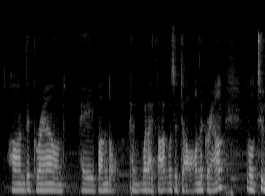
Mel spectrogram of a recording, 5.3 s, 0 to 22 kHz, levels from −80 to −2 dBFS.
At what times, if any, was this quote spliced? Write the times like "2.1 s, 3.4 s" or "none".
2.5 s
